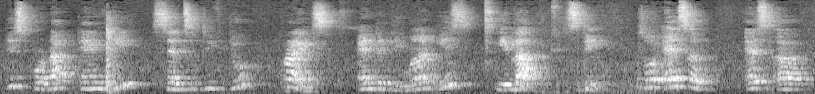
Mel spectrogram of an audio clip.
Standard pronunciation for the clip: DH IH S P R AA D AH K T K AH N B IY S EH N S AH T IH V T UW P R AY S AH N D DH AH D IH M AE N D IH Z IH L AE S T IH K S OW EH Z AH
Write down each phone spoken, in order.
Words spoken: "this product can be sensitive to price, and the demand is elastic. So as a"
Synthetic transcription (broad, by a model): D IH S P R AA D AH K T K AH N B IY S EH N S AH T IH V T UW P R AY S AH N D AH D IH M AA N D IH S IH L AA S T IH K S OW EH S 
